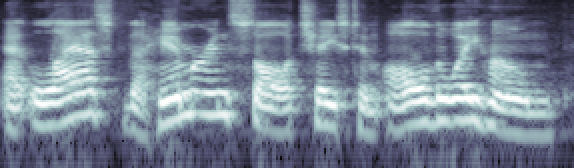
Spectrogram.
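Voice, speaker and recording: A man's voice: fairly high pitch, expressive, unhurried. A man reading a scripted bedtime story aloud as the storyteller.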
